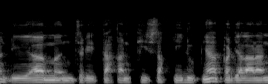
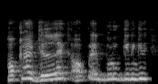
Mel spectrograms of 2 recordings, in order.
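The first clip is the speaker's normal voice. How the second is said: high, loud imitation of a taunter; mock badmouthing; 14 semitones higher, 6 dB louder than usual. Critics running down the speaker, mocking high voice. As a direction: jeer it high and loud, as someone else. Acting out people badmouthing him.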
